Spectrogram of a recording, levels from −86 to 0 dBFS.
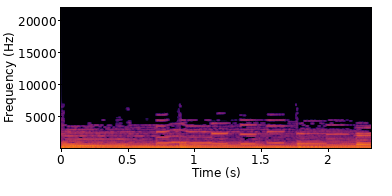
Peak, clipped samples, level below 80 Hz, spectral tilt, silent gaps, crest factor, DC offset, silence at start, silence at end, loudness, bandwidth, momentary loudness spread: -14 dBFS; under 0.1%; -58 dBFS; -6 dB/octave; none; 14 dB; under 0.1%; 0 s; 0 s; -29 LUFS; 6.6 kHz; 2 LU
